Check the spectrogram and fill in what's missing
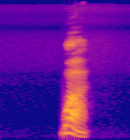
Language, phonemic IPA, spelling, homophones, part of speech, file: English, /wɒt/, what, Watt / watt / wot / hot, determiner / pronoun / adverb / interjection / noun / particle, En-NYC-what.ogg
- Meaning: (determiner) 1. Which, especially which of an open-ended set of possibilities 2. Which 3. Any ... that; all ... that; whatever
